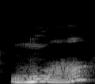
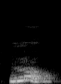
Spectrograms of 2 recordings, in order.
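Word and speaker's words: 뭐: So I'm not going to pronounce it as muo, I'm going to pronounce it as mo.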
